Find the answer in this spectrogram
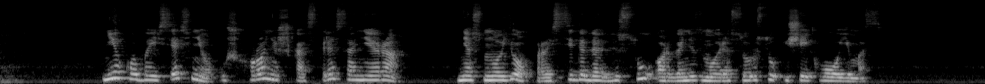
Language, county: Lithuanian, Utena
